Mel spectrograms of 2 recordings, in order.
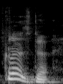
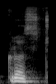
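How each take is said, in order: First: The word ends with a d sound. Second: The word ends with a t sound. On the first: The speaker calls it wrong. "हम पढ़ेंगे इसको क्रस्ड" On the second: The speaker calls it right. "रियल pronunciation होता है क्रस्ट"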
